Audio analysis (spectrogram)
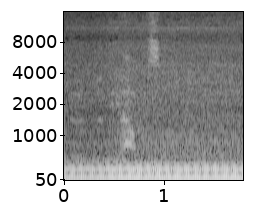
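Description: Truck engine chugging steadily uphill in overdrive while towing a 7,000 pound load on a pintle hitch, a constant low droning rumble with strong steady hum, close and loud with a voice faintly over it.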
